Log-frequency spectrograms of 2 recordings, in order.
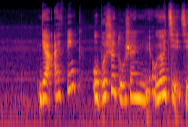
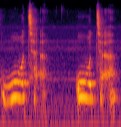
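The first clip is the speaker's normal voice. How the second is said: British "water", crisp t and no final r; British accent; 2 semitones higher, slower than usual. Shown as a demonstration. Teacher contrasting accents for learners, British accent. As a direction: say "water" as British "waw-tuh". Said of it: "in British English".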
